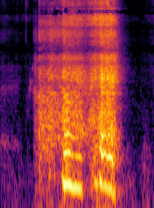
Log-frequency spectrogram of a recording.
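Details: Forceful sneeze with a voiced, drawn-out ending in a quiet room, from a compilation of sneeze attacks during a month of excessive hay fever, after cutting grass; allergic rhinitis sneezing.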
